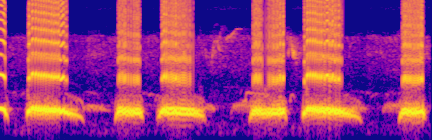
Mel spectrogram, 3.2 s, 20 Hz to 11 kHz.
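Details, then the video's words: Decoy spotted dove calling wild doves in, 'ang' style of four to five notes: six close, hoarse, low coos alternating short and long, steady and loud. "ต่อนกเขาใหญ่ กัปตันจูเนียร์ เก็บเชลยคูอ่าง4-5คำ"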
